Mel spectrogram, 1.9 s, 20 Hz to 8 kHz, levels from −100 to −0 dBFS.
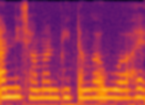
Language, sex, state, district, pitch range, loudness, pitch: Hindi, female, Uttar Pradesh, Varanasi, 225-240 Hz, -18 LUFS, 230 Hz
